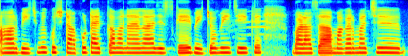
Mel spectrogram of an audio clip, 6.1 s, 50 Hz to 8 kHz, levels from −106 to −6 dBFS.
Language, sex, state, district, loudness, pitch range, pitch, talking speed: Hindi, female, Himachal Pradesh, Shimla, -19 LUFS, 230-245 Hz, 240 Hz, 155 wpm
